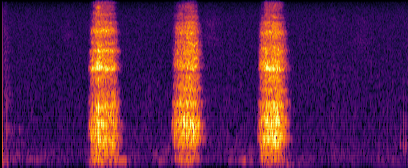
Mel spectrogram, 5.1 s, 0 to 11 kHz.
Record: exhalation_length: 5.1 s
exhalation_amplitude: 7686
exhalation_signal_mean_std_ratio: 0.36
survey_phase: beta (2021-08-13 to 2022-03-07)
age: 45-64
gender: Male
wearing_mask: 'No'
symptom_change_to_sense_of_smell_or_taste: true
symptom_loss_of_taste: true
smoker_status: Ex-smoker
respiratory_condition_asthma: false
respiratory_condition_other: false
recruitment_source: REACT
submission_delay: 2 days
covid_test_result: Negative
covid_test_method: RT-qPCR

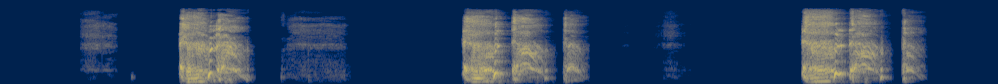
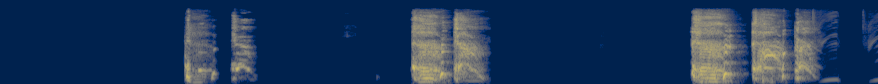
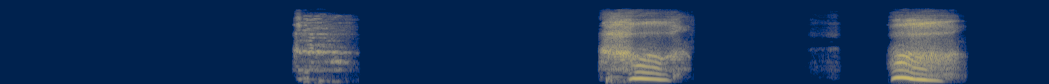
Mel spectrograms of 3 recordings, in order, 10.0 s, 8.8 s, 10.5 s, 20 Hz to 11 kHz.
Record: cough_length: 10.0 s
cough_amplitude: 28675
cough_signal_mean_std_ratio: 0.39
three_cough_length: 8.8 s
three_cough_amplitude: 27927
three_cough_signal_mean_std_ratio: 0.36
exhalation_length: 10.5 s
exhalation_amplitude: 32620
exhalation_signal_mean_std_ratio: 0.31
survey_phase: alpha (2021-03-01 to 2021-08-12)
age: 65+
gender: Female
wearing_mask: 'No'
symptom_cough_any: true
symptom_fatigue: true
symptom_change_to_sense_of_smell_or_taste: true
symptom_onset: 5 days
smoker_status: Never smoked
respiratory_condition_asthma: false
respiratory_condition_other: false
recruitment_source: Test and Trace
submission_delay: 2 days
covid_test_result: Positive
covid_test_method: RT-qPCR
covid_ct_value: 14.0
covid_ct_gene: N gene
covid_ct_mean: 14.1
covid_viral_load: 23000000 copies/ml
covid_viral_load_category: High viral load (>1M copies/ml)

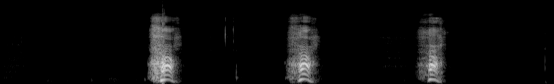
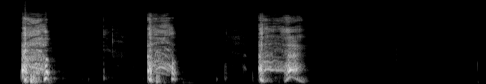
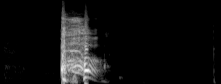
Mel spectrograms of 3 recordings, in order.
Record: exhalation_length: 5.5 s
exhalation_amplitude: 32768
exhalation_signal_mean_std_ratio: 0.24
three_cough_length: 4.9 s
three_cough_amplitude: 32767
three_cough_signal_mean_std_ratio: 0.31
cough_length: 2.2 s
cough_amplitude: 32768
cough_signal_mean_std_ratio: 0.28
survey_phase: beta (2021-08-13 to 2022-03-07)
age: 65+
gender: Male
wearing_mask: 'No'
symptom_runny_or_blocked_nose: true
symptom_headache: true
smoker_status: Never smoked
respiratory_condition_asthma: false
respiratory_condition_other: false
recruitment_source: Test and Trace
submission_delay: 1 day
covid_test_result: Positive
covid_test_method: RT-qPCR
covid_ct_value: 18.8
covid_ct_gene: ORF1ab gene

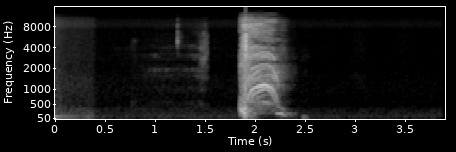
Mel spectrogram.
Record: cough_length: 3.9 s
cough_amplitude: 26027
cough_signal_mean_std_ratio: 0.27
survey_phase: beta (2021-08-13 to 2022-03-07)
age: 45-64
gender: Female
wearing_mask: 'No'
symptom_cough_any: true
symptom_onset: 11 days
smoker_status: Never smoked
respiratory_condition_asthma: false
respiratory_condition_other: false
recruitment_source: REACT
submission_delay: 1 day
covid_test_result: Negative
covid_test_method: RT-qPCR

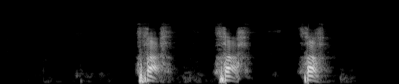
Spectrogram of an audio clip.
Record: exhalation_length: 4.0 s
exhalation_amplitude: 28067
exhalation_signal_mean_std_ratio: 0.3
survey_phase: beta (2021-08-13 to 2022-03-07)
age: 45-64
gender: Male
wearing_mask: 'No'
symptom_cough_any: true
symptom_runny_or_blocked_nose: true
symptom_sore_throat: true
symptom_fatigue: true
symptom_fever_high_temperature: true
symptom_headache: true
symptom_change_to_sense_of_smell_or_taste: true
smoker_status: Ex-smoker
respiratory_condition_asthma: false
respiratory_condition_other: false
recruitment_source: Test and Trace
submission_delay: 2 days
covid_test_result: Positive
covid_test_method: LFT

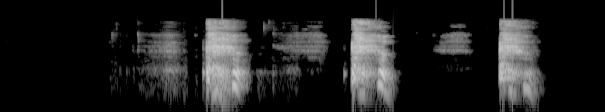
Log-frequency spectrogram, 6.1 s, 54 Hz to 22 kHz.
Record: three_cough_length: 6.1 s
three_cough_amplitude: 30262
three_cough_signal_mean_std_ratio: 0.34
survey_phase: alpha (2021-03-01 to 2021-08-12)
age: 18-44
gender: Male
wearing_mask: 'No'
symptom_none: true
smoker_status: Ex-smoker
respiratory_condition_asthma: false
respiratory_condition_other: false
recruitment_source: REACT
submission_delay: 1 day
covid_test_result: Negative
covid_test_method: RT-qPCR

